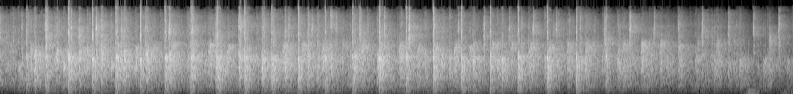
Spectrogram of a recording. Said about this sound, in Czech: A tak bych vás poprosila o ten potlesk.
